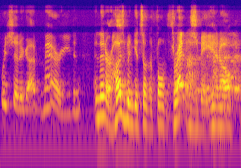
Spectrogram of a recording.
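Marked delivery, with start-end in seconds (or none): 0.0-1.5 half crying, near tears, pitched up. Retelling phoning an ex-girlfriend while lonely, retelling his half-crying. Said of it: "I was kind of half crying".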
